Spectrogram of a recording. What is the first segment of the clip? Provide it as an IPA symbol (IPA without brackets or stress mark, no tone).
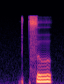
t͡s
